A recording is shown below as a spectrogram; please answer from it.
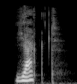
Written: jagt

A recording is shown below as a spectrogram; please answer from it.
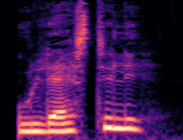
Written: ulastelig

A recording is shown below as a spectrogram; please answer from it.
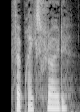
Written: fabriksfløjte

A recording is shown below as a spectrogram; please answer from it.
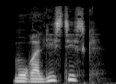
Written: moralistisk

